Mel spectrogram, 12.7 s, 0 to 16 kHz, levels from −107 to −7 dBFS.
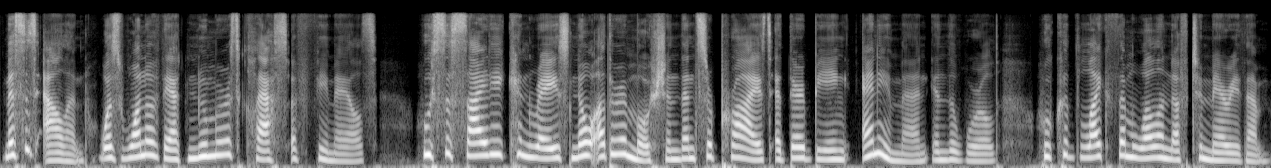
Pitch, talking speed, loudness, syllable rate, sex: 220 Hz, 170 wpm, -19 LUFS, 4.9 syllables/s, female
